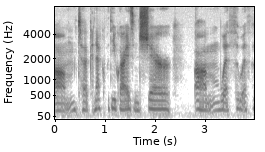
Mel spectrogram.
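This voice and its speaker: A soft-spoken, whispering woman at a fairly slow pace. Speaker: lifestyle vlogger. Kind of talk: casual vlog to camera. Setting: at home late at night. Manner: soft-spoken, near whisper; rambling with hesitations.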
